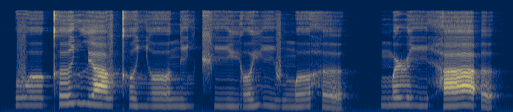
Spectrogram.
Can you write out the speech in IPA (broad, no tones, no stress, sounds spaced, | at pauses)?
v ɤː kʰ əː ʎ lʲ aː v kʰ ɤ ʎ ɤː n i ʎ t͡ʃʰ iː j ɤ j iː v m ɤ h əː | m ə ɭ iː h aː ʔ ə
